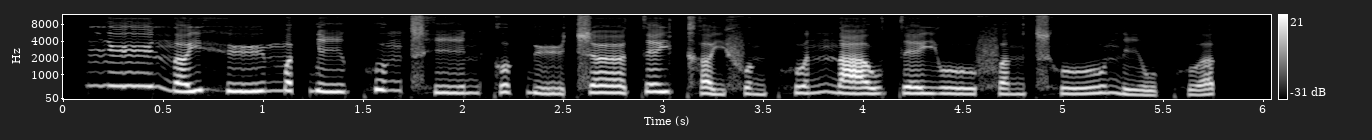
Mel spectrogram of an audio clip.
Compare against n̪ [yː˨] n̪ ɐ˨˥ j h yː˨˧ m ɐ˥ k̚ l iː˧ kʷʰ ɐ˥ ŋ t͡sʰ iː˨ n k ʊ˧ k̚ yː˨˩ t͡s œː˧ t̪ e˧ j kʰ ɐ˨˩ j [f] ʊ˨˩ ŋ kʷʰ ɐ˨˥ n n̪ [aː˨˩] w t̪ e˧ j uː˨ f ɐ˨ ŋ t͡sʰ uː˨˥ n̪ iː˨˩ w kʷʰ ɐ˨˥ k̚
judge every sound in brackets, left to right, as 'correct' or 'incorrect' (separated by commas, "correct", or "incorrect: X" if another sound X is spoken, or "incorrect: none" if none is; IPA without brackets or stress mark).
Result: incorrect: yː˥, correct, incorrect: aː˧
